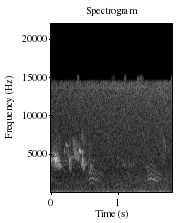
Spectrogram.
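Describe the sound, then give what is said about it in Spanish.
Scattered steppe bird calls chirp in short, high bursts over a steady, low rumble of wind, intermittent across the open soundscape; dry-field land birds, not waterbirds, in the Doñana marsh in winter, in February. “Solamente el viento y aves acuáticas, aves esteparias, perdón.”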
